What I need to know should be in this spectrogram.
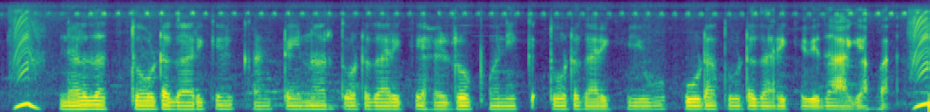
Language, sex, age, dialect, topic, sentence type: Kannada, male, 18-24, Dharwad Kannada, agriculture, statement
